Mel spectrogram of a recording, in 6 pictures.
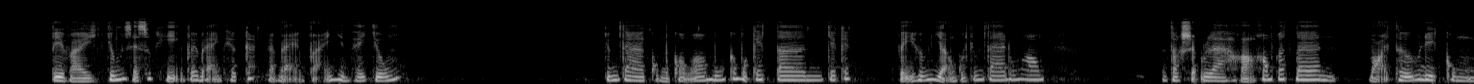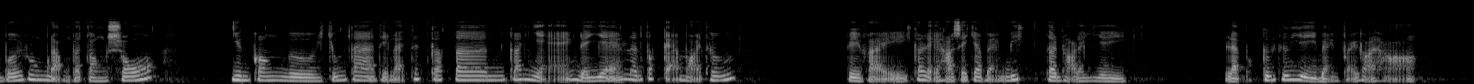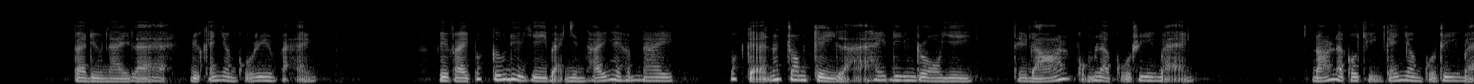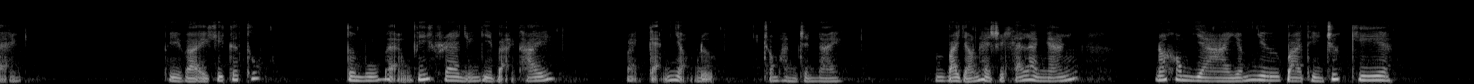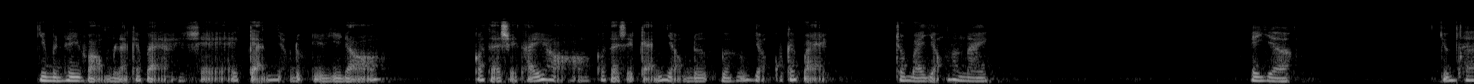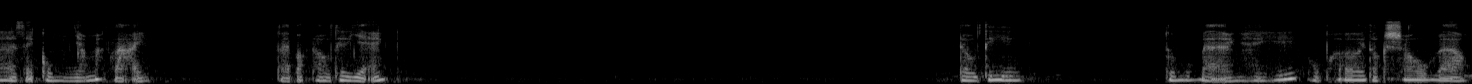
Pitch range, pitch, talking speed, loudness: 175-230 Hz, 195 Hz, 165 wpm, -30 LUFS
